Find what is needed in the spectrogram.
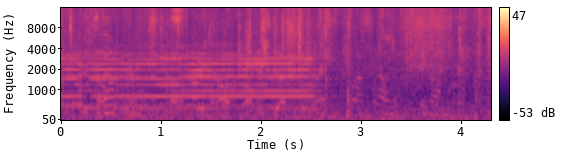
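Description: A vehicle horn holding one long, steady note that cuts off about two and a half seconds in, over street chatter.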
